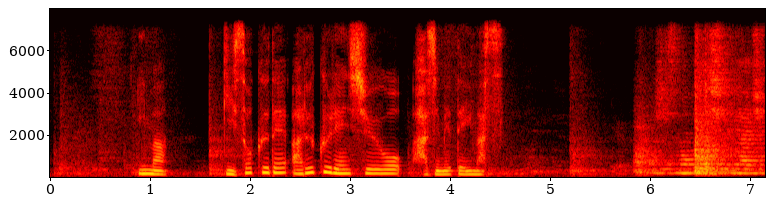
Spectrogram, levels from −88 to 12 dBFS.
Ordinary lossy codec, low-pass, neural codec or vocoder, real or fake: none; 7.2 kHz; none; real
